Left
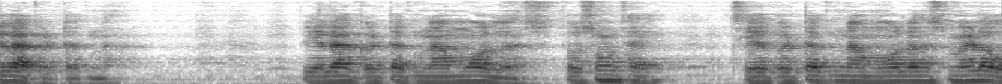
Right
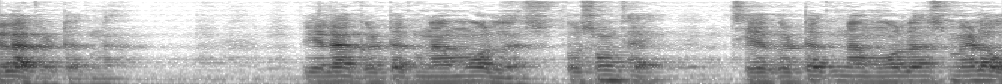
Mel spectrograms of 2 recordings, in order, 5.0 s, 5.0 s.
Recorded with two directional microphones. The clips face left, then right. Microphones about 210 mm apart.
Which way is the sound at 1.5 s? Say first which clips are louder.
Left 4 dB; 55° left (ahead or behind).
